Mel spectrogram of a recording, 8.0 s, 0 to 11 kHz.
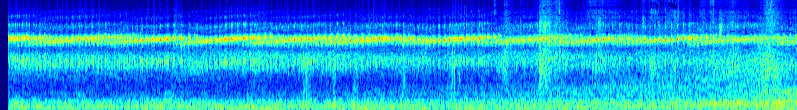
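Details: Many frogs in a small wetland on April 8, 2024 call at once, their high, rapid trills merging into a steady, pulsing ring that never pauses, with faint soft knocks and rustles beneath.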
